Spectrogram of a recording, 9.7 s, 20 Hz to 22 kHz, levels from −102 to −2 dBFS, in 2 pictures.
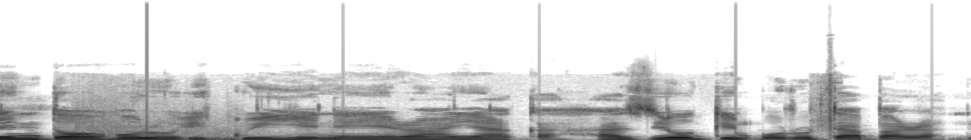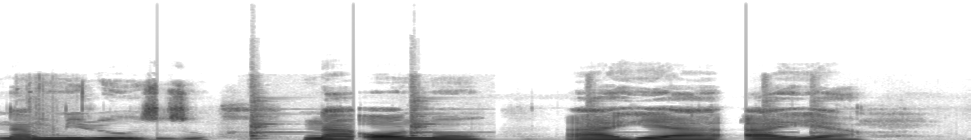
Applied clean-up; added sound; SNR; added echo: none; Boom; 20 dB; none.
